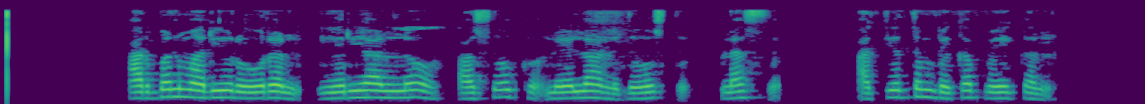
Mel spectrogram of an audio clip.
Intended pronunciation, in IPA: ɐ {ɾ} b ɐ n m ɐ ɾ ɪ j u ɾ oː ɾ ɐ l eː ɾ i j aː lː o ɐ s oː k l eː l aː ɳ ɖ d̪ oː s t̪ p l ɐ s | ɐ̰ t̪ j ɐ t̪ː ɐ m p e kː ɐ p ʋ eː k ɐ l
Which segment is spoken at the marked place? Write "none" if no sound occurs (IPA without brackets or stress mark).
ɾ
